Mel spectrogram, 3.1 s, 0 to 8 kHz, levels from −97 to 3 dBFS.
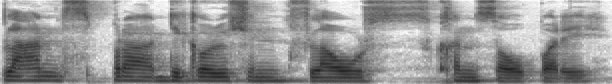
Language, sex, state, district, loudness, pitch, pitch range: Nagamese, male, Nagaland, Kohima, -18 LUFS, 130 Hz, 120-135 Hz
